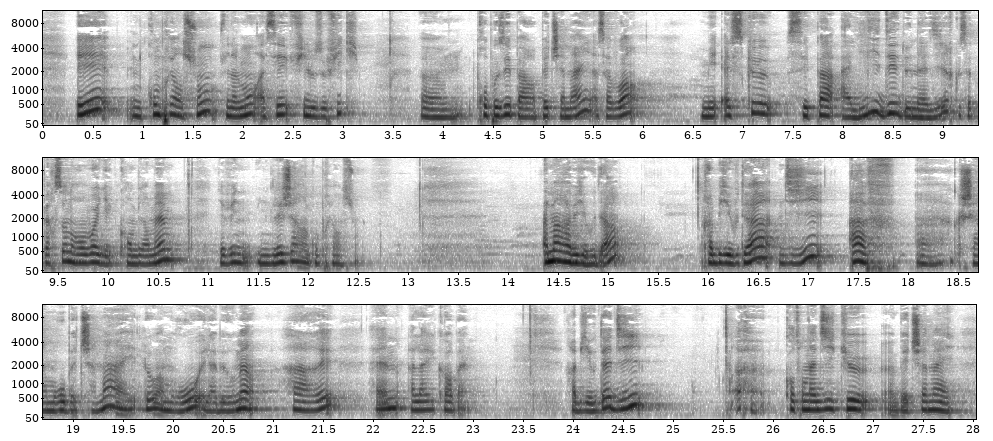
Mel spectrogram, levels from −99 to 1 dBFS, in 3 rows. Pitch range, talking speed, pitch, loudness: 190-245 Hz, 110 wpm, 215 Hz, -22 LUFS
